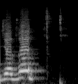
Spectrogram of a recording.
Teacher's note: तचा उच्चार पूर्ण नाही कारण तो हलांत आहे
